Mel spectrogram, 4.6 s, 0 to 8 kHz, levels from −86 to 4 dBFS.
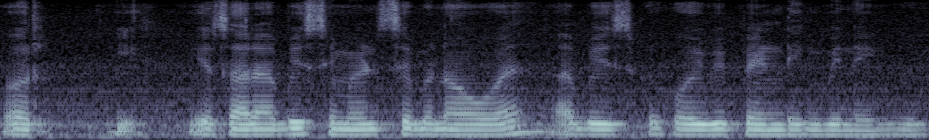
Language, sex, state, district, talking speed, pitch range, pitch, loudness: Hindi, male, Bihar, Gopalganj, 245 wpm, 115-120 Hz, 120 Hz, -21 LUFS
